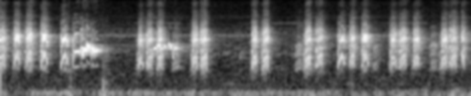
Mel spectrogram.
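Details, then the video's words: Lure recording of a sooty-headed bulbul's aggressive song meant to press rivals: clustered, rapid chirping bursts separated by brief pauses, with one slurred whistled note near the start. "suara burung kutilang gacor"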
